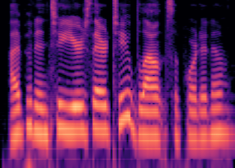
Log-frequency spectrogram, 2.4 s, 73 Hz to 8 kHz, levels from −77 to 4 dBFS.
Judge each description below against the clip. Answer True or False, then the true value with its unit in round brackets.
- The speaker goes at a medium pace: False (255 wpm)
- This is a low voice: False (195 Hz)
